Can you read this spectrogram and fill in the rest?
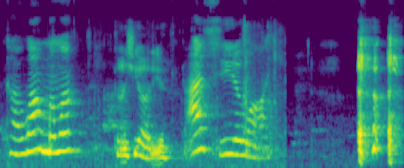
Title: How my toddler reacts to my cough …PLEASE SUBSCRIBE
